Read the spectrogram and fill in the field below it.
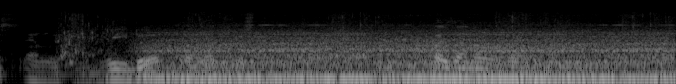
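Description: A small motor hums steadily underwater.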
